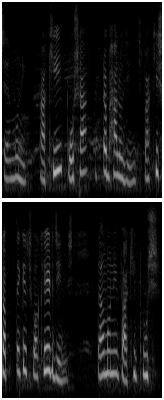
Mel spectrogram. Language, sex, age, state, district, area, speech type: Bengali, female, 18-30, West Bengal, Dakshin Dinajpur, urban, spontaneous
